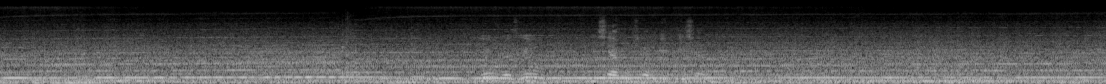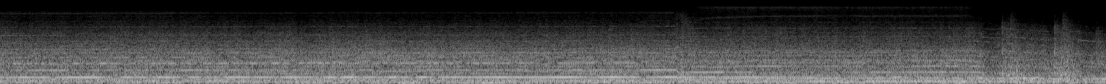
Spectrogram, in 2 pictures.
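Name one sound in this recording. A racing car engine roars at high revs, rising as it shifts through the gears.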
